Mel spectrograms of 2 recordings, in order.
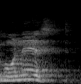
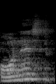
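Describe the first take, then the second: First: The word begins with an h sound. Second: The word begins with a vowel, no h sound. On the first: The speaker calls it wrong. "ना कि होनेस्ट" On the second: The speaker calls it right. "इसे ऑनेस्ट पढ़ा जाता है"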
